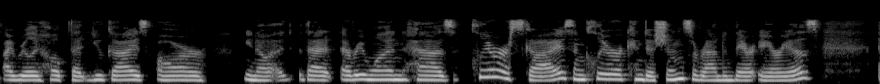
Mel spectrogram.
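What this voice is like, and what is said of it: Strained, worn-out voice. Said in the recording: “Just in case you couldn't hear it from my voice, I've been trying to keep my voice intact and keeping it together”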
